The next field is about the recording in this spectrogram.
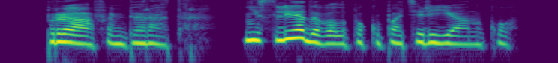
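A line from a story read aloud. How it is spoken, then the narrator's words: Gloomy. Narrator (Russian): мрачно продолжил Адриан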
